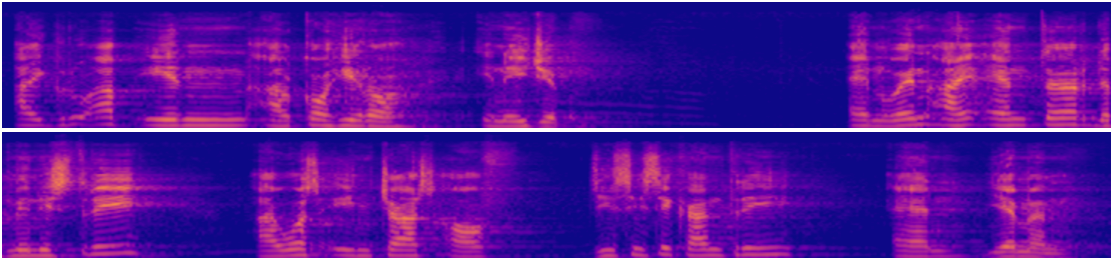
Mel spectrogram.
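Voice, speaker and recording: High-voiced Indonesian man, diplomat. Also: moderate pace, a bit bright. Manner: repeats key phrases for emphasis. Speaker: diplomat speaking at a summit. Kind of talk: anecdotal talk with audience Q&A.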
